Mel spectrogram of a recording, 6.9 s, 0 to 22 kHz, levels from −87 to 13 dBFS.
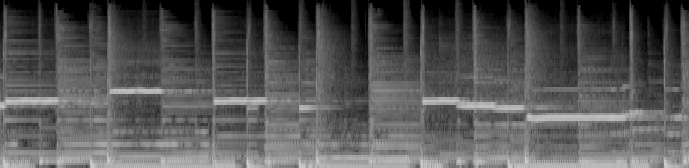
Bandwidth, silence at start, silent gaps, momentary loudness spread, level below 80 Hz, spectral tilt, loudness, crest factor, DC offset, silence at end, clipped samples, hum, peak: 19 kHz; 0 s; none; 8 LU; -22 dBFS; -6 dB/octave; -13 LUFS; 12 dB; under 0.1%; 0 s; under 0.1%; none; 0 dBFS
